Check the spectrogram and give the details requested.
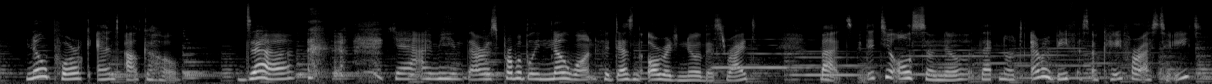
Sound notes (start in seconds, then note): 3.0 giggles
